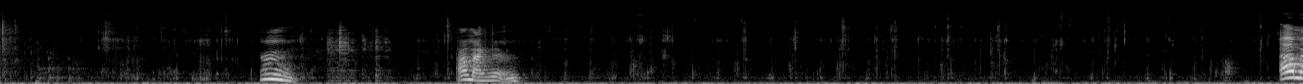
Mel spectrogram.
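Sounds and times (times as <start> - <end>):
chewing crunchy fried fish: 0.0 - 3.3, 3.9 - 12.8.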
